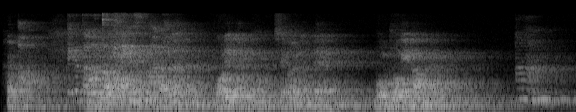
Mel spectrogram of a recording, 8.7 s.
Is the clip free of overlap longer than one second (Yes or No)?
No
